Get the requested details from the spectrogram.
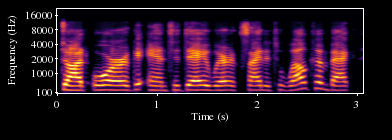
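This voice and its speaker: A woman's voice: mid-range voice, level tone, normal speed, clear, resonant tone, dry recording. A woman hosting a radio interview show, talking in an upbeat, chatty way with fillers. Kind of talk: casual interview chat.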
